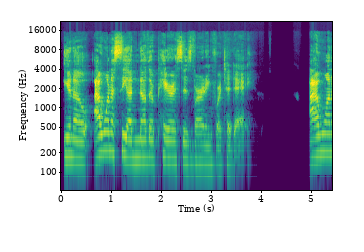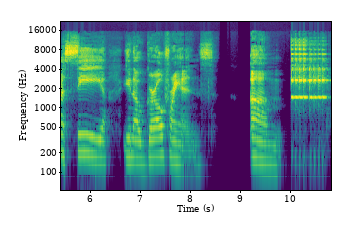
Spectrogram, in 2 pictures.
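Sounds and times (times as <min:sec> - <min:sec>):
speech: 0:00.0 - 0:03.8, 0:05.0 - 0:08.5, 0:09.2 - 0:09.9
phone alarm ringing: 0:10.0 - 0:10.8.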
